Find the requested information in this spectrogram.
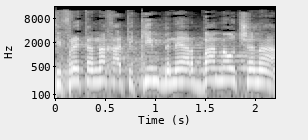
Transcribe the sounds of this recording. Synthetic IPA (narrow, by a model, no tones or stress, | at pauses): ifɾet̪anaχat̪ikimbnejaʁbameot̪ʃana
